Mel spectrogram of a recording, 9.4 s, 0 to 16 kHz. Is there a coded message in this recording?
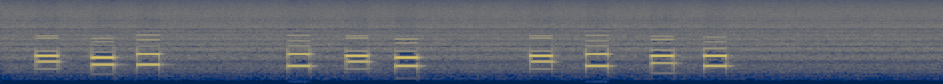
Yes: DTMF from 0.3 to 7.2 s, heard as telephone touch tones, dialled by hand, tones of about 220 ms. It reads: 046 301 0382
